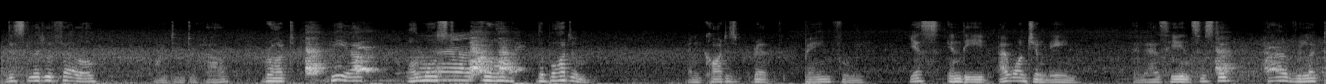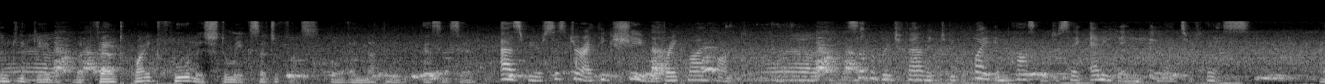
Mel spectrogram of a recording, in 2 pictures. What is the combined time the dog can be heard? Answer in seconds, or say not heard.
7 s.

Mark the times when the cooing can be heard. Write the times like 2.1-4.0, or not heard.
15.6-26.4.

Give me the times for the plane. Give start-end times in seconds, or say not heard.
not heard.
